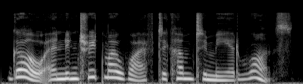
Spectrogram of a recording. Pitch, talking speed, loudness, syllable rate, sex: 245 Hz, 215 wpm, -16 LUFS, 4.4 syllables/s, female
